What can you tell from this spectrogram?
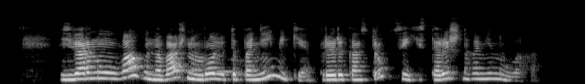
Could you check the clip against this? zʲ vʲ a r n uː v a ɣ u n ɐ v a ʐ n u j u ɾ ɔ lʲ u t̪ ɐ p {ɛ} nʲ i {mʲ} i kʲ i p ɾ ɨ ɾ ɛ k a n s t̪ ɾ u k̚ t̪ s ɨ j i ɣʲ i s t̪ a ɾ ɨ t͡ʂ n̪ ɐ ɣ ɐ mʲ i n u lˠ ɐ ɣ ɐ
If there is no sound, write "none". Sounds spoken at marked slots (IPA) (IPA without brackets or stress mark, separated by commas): a, mʲ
